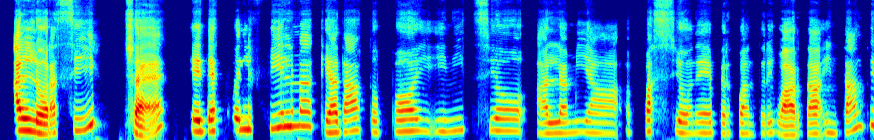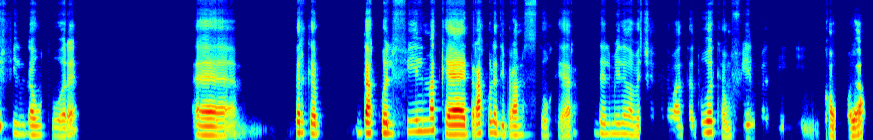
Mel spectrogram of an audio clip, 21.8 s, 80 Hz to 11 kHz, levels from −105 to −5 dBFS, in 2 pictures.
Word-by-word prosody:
Allora 225 -6 +9
sì, 250 +7 -2 0.4
c'è, 390 -6 +5 0.3
ed 225 0 +6
è 230 0 +4
quel 265 +2 +1 0.2
film 320 +2 +2
che 215 -3 +3
ha 210 0 +6
dato 225 -1 -4
poi 230 0 -2
inizio 240 0 -8
alla 195 +1 -3
mia 205 -2 -10
a 205 +2 -19
passione 200 -3 -4
per 195 -1 -12
quanto 190 -1 -8
riguarda, 190 0 0
intanto 220 - -7
i - - -2
film 195 - -20
d'autore 165 - -8 1.4
ehm, 165 -2 -2 0.7
perché 200 -3 -4 0.4
da 200 -2 +2
quel 195 -1 -2
film, 230 +5 -6
che 175 -5 +8
è - - +2
Dracula 190 +3 -2
di 170 -3 -10
Bram 165 -1 -6
Stoker, 170 +3 -16 0.2
del 195 -3 -15
1992, 180 +1 -8
che 215 - -33
è - - -10
un - - -16
film 355 0 -16 0.3
di 310 +2 -34
Coppola - - -4
205 Hz, 115 wpm, -24 LUFS, 190-235 Hz, 1.4 s, Allora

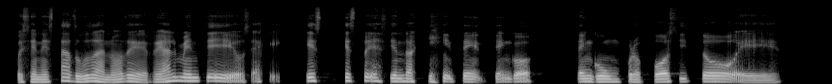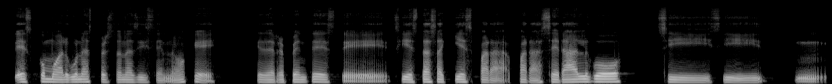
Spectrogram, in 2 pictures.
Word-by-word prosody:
pues, 115 +1 -4
en 115 -1 +3
esta 125 +8 0
duda, 135 0 +4
¿no?, 110 +2 +1
de 130 -7 +2
realmente, 155 +5 +3
o - - 0
sea, - - -6
¿qué - - -14 0.2
qué 165 - +3
es 165 - -3 0.2
qué 165 - +3
estoy 160 +2 -1
haciendo 140 -2 +2
aquí? 135 -2 -4 0.2
¿Te 130 -2 +2
tengo 70 +2 +1 0.4
tengo 135 -1 +4
un 130 -1 +2
propósito? 130 +3 +2
Eh, 95 +1 -2 0.7
es 120 - +1
como 125 -3 +1
algunas 120 +2 +1
personas 110 -1 -3
dicen, 105 -3 -5
¿no? 105 +4 -3
Que - - -3 0.4
que, 110 - -3
de 110 0 -1
repente, 115 +2 0
este, 115 +1 -3
si 115 -1 +1
estás 115 +2 0
aquí 115 +1 0
es 115 +1 -3
para 100 -7 -3
para 100 -5 -3
hacer 115 +1 -2
algo, 125 +2 +5 0.3
si 100 -4 -2
si, 100 -2 -3 0.3
mm, - - -3
120 Hz, 160 wpm, -24 LUFS, 110-130 Hz, 0.7 s, algo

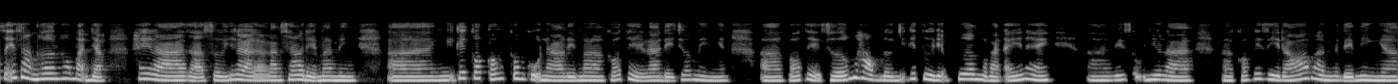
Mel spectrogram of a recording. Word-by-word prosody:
dễ 305 - 0
dàng 305 -7 +2
hơn 255 +1 +2
không 270 -1 -1
bạn 220 -6 0
nhỉ? 185 - +3 0.3
Hay 255 -1 -2
là 190 -3 +2
giả 170 -3 0
sử 185 +2 -2
như 195 +4 0
là 210 -4 +2
làm - - 0
làm 185 0 +1
sao 220 +2 0
để 185 -3 +3
mà 190 +1 +3
mình, 185 0 +3 0.3
à, 180 0 +1
những 190 +1 0
cái 285 0 0
có 280 -1 -2
có 260 0 -2
công 265 -1 -1
cụ 220 -2 0
nào 185 -2 +2
để 180 -1 +2
mà 185 0 +2
có 200 +3 -3
thể 195 -9 0
là 180 +1 -1
để 170 -1 -1
cho 215 0 -3
mình, 185 -3 -1 0.3
ờ, 180 0 -1
có 190 +2 0
thể 220 - +1
sớm 200 +7 +1
học 265 -9 +1
được 190 - +2
những 200 - -5
cái 260 0 -2
từ 230 -4 +3
địa 195 -2 +1
phương 240 -2 +1
của 195 - +1
bạn 180 -2 0
ấy 190 +4 +1
này? 210 -5 +1 0.3
À, 195 - -5 0.2
ví 205 +2 0
dụ 220 - -7
như 220 +1 +1
là, 185 -3 +1 0.3
ờ, 185 - -2
có 195 +2 -4
cái 255 0 -2
gì 225 -5 +1
đó 205 +9 +1
mà 235 -5 +1
mình 195 -1 +1
để 170 0 +3
mình, 190 -1 +3
ờ, 185 0 +2
195 Hz, 275 wpm, -19 LUFS, 185-230 Hz, 0.3 s, nhỉ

